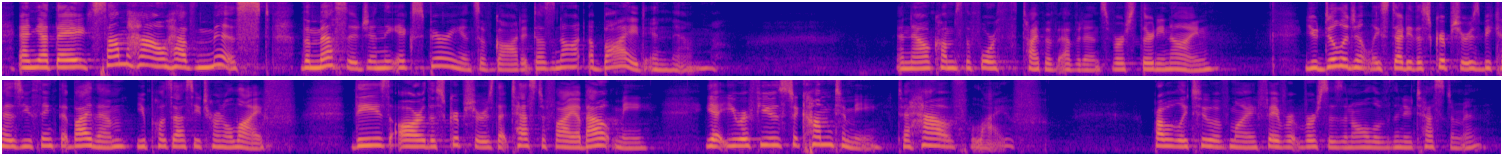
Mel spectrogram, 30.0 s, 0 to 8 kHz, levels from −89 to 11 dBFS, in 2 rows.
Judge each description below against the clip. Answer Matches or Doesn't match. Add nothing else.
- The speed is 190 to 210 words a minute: Doesn't match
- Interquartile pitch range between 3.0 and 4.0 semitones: Matches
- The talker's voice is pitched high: Matches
